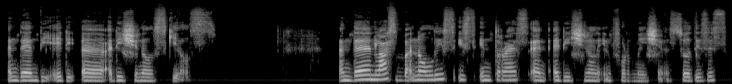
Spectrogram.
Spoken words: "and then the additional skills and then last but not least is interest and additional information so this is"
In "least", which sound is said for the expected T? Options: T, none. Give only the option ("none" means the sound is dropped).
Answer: none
